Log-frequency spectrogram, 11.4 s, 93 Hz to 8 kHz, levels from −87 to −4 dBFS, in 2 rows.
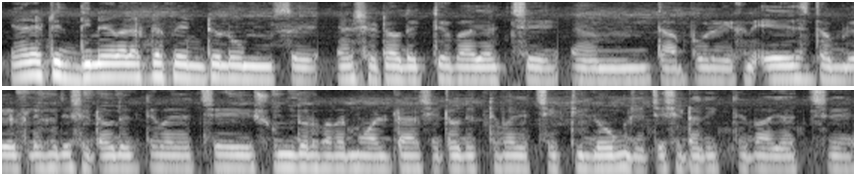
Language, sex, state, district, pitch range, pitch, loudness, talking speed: Bengali, female, West Bengal, Purulia, 125-135 Hz, 130 Hz, -20 LUFS, 195 wpm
